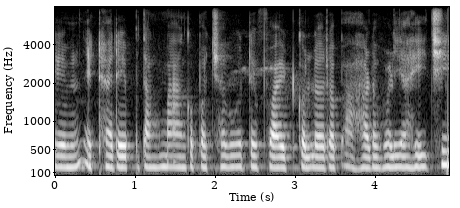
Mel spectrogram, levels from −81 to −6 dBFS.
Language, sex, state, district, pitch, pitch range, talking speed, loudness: Odia, female, Odisha, Khordha, 195 Hz, 190-200 Hz, 160 wpm, -17 LUFS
